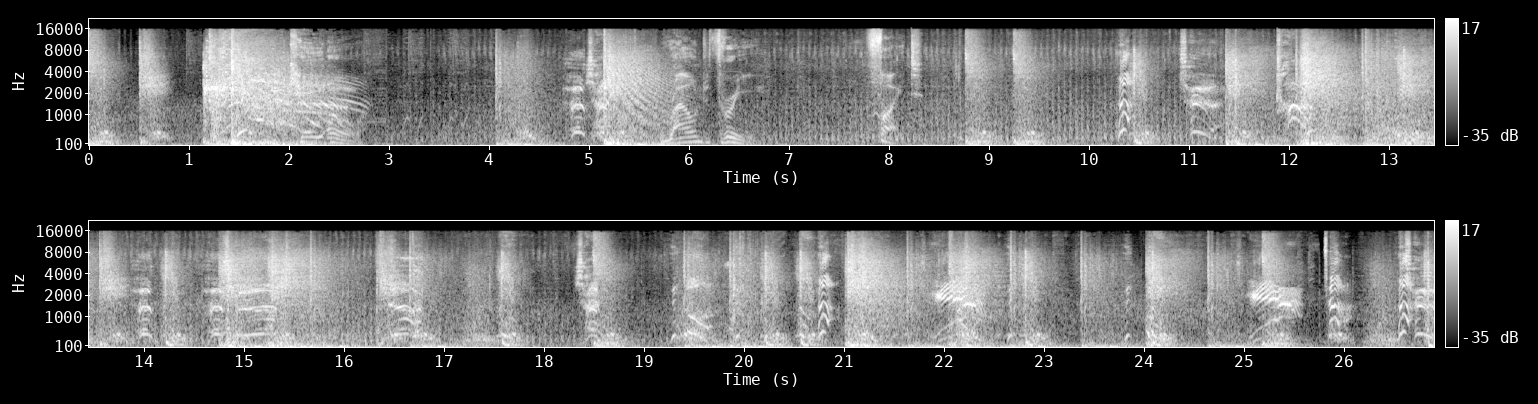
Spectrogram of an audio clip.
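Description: Punches and kicks land with sharp smacks and thuds.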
